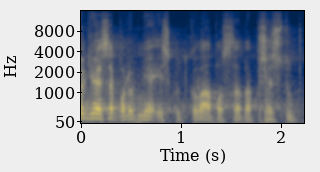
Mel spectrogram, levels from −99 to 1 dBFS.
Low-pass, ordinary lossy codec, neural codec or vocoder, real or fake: 14.4 kHz; Opus, 16 kbps; none; real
